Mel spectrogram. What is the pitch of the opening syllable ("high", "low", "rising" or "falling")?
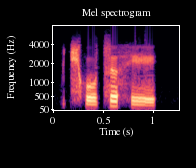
low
